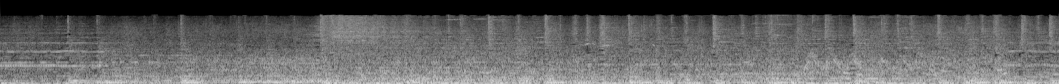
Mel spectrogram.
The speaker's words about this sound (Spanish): Cientos de autos intentan avanzar a través de la vía auxiliar que está al costado de Evitamiento. El desorden continúa 6 cuadras arriba.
